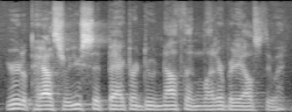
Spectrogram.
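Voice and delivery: low, sneering jab at the pastor; mock accuser. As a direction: imitate someone needling him, mildly mocking. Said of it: "did somebody go".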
